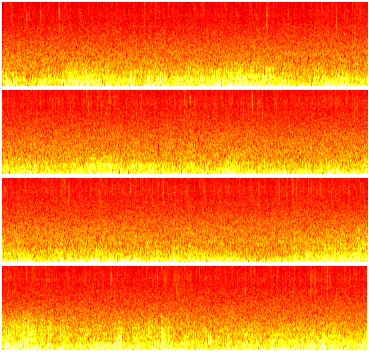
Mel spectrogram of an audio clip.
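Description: Steady rain falling, with low rolling rumbles of thunder that swell near the start and again about three quarters of the way through.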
